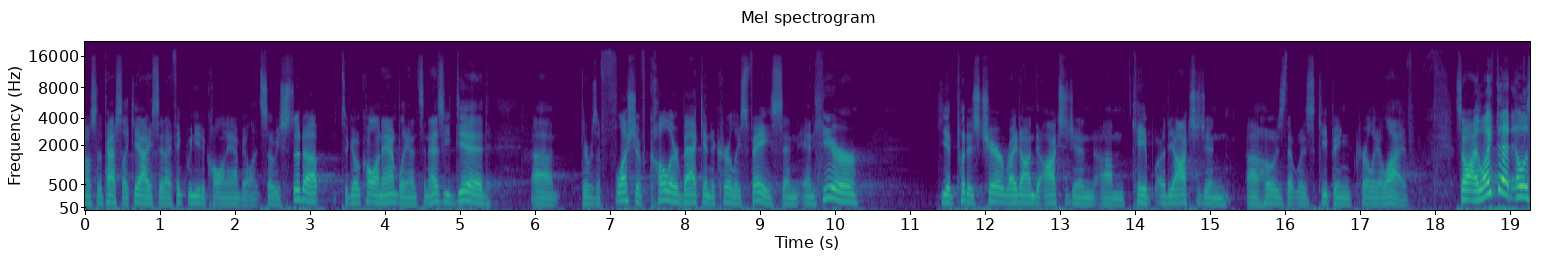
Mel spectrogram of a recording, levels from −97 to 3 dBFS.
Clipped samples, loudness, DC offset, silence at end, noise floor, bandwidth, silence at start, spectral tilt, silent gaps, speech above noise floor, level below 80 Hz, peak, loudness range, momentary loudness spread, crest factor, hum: under 0.1%; -41 LUFS; under 0.1%; 0 s; -83 dBFS; 18 kHz; 0 s; -5.5 dB/octave; none; 42 dB; -68 dBFS; -18 dBFS; 5 LU; 13 LU; 24 dB; none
